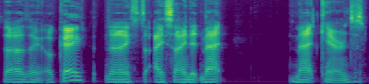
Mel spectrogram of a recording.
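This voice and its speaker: A man's voice: low-pitched, little pitch movement, brisk, sharp tone, no echo, studio quality. A young man from Ohio co-hosting a podcast, telling stories in a casual, rambling way with lots of fillers and restarts. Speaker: podcast co-host. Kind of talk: casual chat.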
